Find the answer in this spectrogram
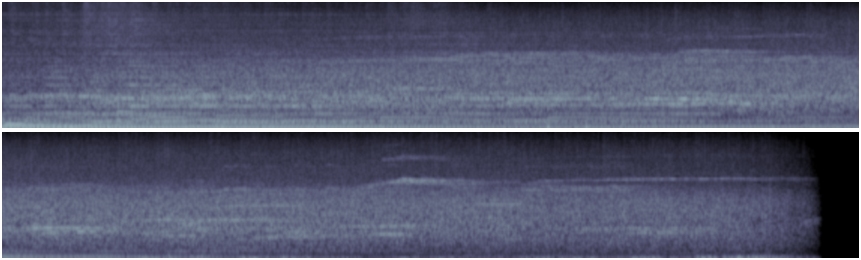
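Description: Theater audience applauding and cheering as the band's final chord rings out at the start, with a high whistle about ten seconds in. The applause slowly fades out just before the end.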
